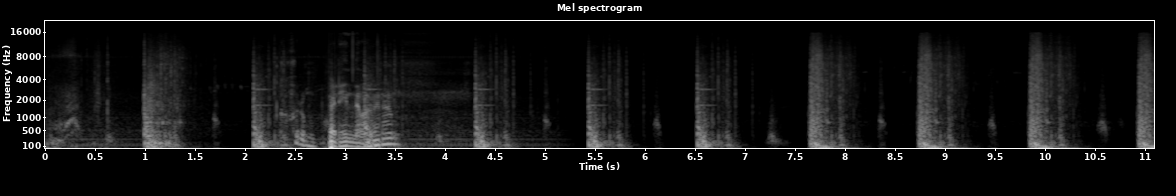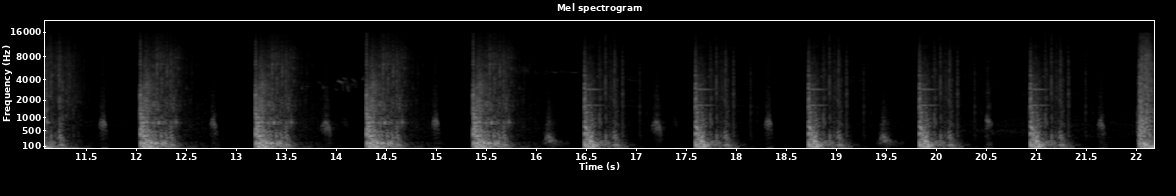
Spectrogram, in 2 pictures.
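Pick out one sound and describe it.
An axe chops into a tree trunk with steady, heavy thuds.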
